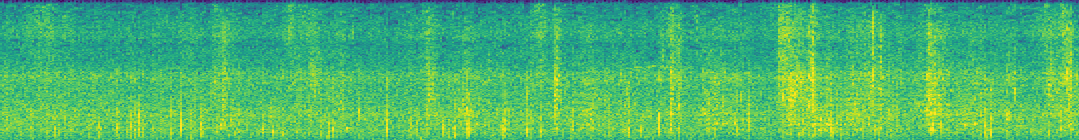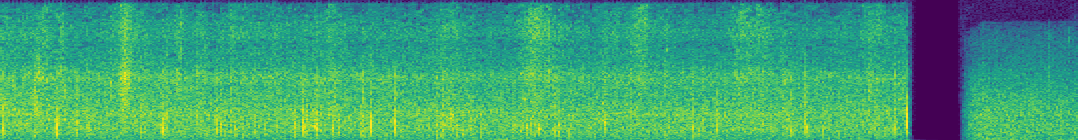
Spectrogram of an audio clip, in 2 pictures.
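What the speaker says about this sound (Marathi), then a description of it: "खूप जोरदार पाऊस चालू झाला आहे आता" Heavy monsoon rain pours in the Konkan countryside near temples and a river. It is a loud, dense, unbroken hiss of rain hitting surfaces, with scattered sharper drop impacts, and it holds steady until a brief cutout near the end.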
